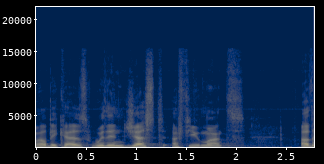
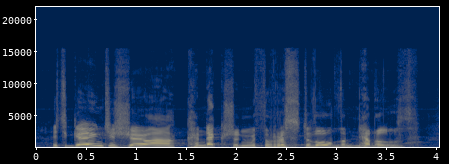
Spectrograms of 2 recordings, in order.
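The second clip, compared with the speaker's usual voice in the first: loud British narrator voice, wildlife presenter style; 3 semitones higher, 6 dB louder than usual. Retelling a claim about the fossil: David Attenborough impression. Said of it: "or however he talks".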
